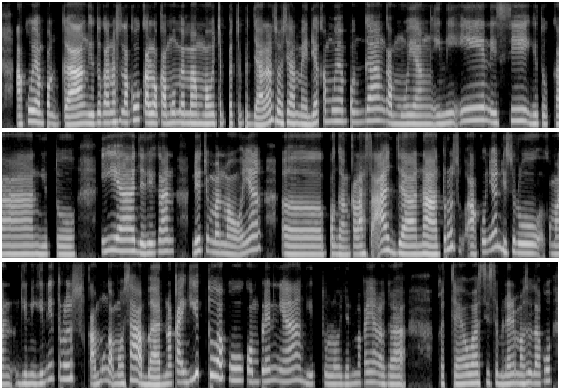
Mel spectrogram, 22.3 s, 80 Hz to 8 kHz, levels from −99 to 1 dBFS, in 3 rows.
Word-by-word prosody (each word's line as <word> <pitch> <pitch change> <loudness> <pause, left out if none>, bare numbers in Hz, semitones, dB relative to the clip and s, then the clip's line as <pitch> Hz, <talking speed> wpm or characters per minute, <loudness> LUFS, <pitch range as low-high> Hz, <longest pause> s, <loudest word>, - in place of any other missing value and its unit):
aku 195 +6 +3
yang 220 - 0
pegang 195 0 +6
gitu 215 +2 0
kan, 220 - +3
maksud 230 +1 0
aku, 280 +6 +2
"Kalo 215 -4 +5
kamu 215 +1 +1
memang 210 -1 +3
mau 205 0 +3
cepet-cepet 210 0 -4
jalan 175 +8 +3
sosial 225 -5 +2
media 200 +2 +1
kamu 250 0 -3
yang - - -14
pegang, 260 +2 -1
kamu 200 -3 -1
yang 195 0 +1
iniin, 250 +8 -1
isi, 260 +2 -2
gitu 200 -1 -2
kan," 195 0 +1
gitu. 185 -1 -2 0.3
Iya, 255 0 +2
jadi 215 -2 +1
kan 250 +1 +1 0.3
dia 245 +5 +1
cuma 245 -5 -3
maunya, 210 - -1 0.2
eee, 185 -1 +1
pegang 185 -2 -3
kelas 190 +1 0
aja. 210 -7 +3
Nah 195 -1 +6
terus, 310 - -4
"Akunya 235 - -3
disuruh 215 -5 0
keman 195 -1 -4
gini-gini 205 +7 -3
terus 315 0 -5
kamu 220 +9 -3
gak 195 - -6
mau 200 - +1
sabar," 180 -9 +3
nah 200 +3 -1
kayak 230 +1 -1
gitu 395 -1 +2
aku 275 -4 -1
komplainnya 250 +2 -4
gitu 200 0 -9
loh, 190 0 -3
jadi 190 0 -6
makanya 225 +2 -7 0.2
agak 190 0 -1 0.5
kecewa 200 +2 0
sih 215 +1 -4
sebenernya. 205 0 -3
Maksud 205 +2 -1
aku, 255 +5 -4
210 Hz, 165 wpm, -26 LUFS, 195-250 Hz, 0.5 s, pegang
